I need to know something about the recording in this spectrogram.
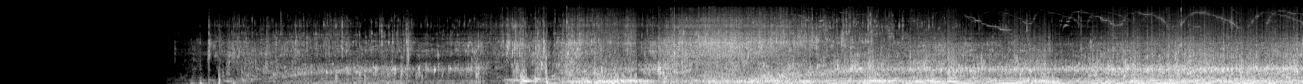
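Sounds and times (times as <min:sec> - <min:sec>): water sloshing and bubbling: 0:01.7 - 0:13.0
steady low rumble: 0:05.1 - 0:13.0.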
